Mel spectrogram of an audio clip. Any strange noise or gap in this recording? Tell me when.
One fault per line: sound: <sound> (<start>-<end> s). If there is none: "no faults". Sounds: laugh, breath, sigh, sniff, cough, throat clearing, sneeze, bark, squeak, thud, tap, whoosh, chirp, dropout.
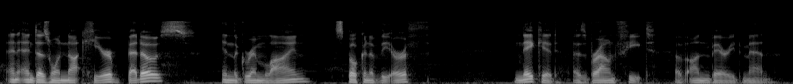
no faults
